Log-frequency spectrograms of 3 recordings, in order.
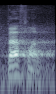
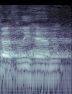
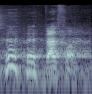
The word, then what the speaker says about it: Bethlehem: why is that well if you think about Bethlehem it's like bedlam same idea sort of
